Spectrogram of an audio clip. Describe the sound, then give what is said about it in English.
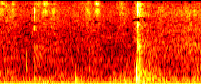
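Faint handwriting, a soft, steady scratching of a writing tool that runs continuously at low level, with one slightly firmer stroke toward the end. “Man, I write so well.”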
